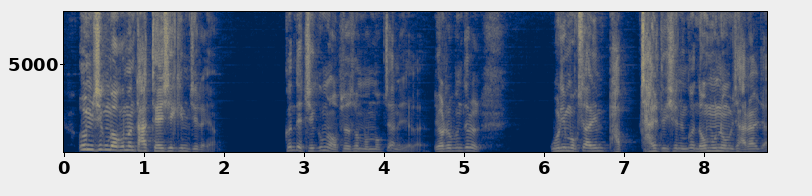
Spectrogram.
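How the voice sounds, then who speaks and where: The speech moves at a fairly quick pace but breaks into long, frequent pauses. Loudness swings widely while pitch varies in an ordinary way. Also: man, fairly high pitch for a man. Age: 60s. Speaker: pastor. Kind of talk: sermon. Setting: church.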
